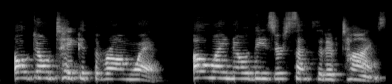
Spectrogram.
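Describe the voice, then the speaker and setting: The speaker has a Minnesotan accent. The intonation stays fairly even. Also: woman. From US East Coast. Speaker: consultant and trainer. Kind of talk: interview conversation.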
